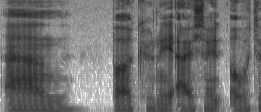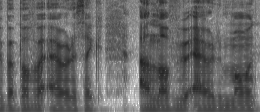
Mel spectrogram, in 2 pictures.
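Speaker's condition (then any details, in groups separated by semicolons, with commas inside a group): Down syndrome; intellectual disability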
